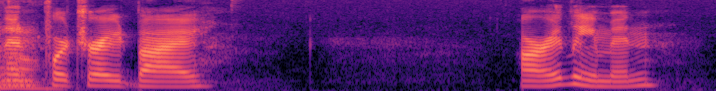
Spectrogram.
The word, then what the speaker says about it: Lehman: With Do you, Ari Lehman. rhymes with demon.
